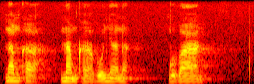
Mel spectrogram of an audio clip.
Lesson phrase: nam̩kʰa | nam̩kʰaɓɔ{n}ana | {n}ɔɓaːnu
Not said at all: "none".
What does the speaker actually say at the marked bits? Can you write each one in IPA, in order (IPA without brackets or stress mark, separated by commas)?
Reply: ɲ, ŋ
